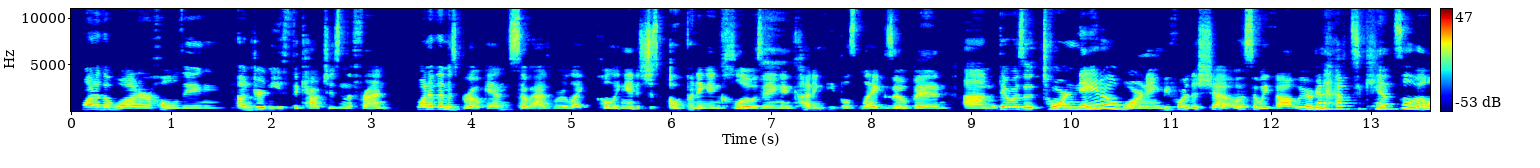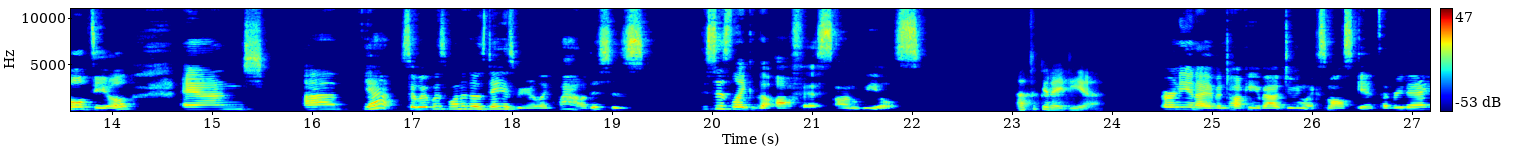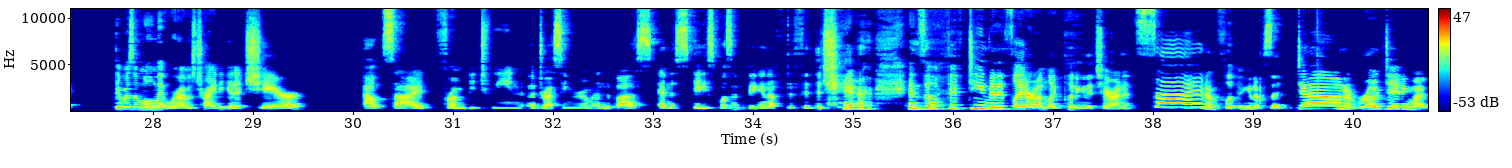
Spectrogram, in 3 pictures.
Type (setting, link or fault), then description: fault, poor sound quality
